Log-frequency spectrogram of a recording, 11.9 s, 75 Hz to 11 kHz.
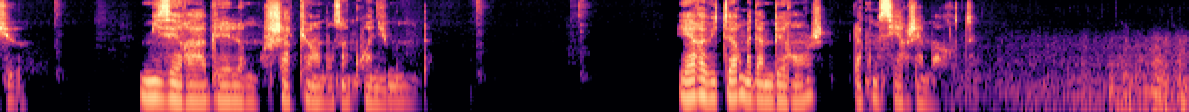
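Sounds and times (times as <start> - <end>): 
speech: 0.0 - 0.3, 1.4 - 4.3, 6.8 - 9.9
thunder rumbling during a great storm at night: 9.6 - 11.8
steady rain during a great storm at night: 9.7 - 11.8.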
